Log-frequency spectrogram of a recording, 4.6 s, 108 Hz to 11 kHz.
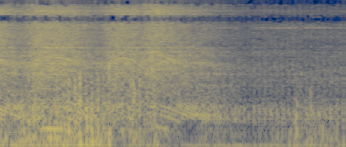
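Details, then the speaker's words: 2002 Honda TRX300EX single-cylinder quad after carburetor work and basic maintenance; blips up cleanly and drops back to a steady thumping idle without stumbling or the former throttle lag; running smooth. "Running smooth now, man."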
